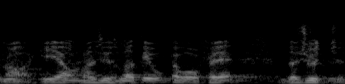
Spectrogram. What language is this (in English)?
Catalan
